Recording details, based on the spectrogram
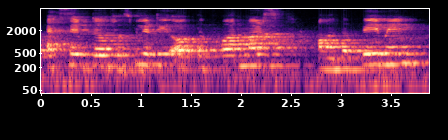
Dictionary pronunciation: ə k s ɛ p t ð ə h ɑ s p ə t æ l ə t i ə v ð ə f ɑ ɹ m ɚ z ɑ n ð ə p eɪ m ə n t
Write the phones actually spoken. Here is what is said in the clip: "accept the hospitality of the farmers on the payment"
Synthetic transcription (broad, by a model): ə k s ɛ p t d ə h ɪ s ə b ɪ l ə t i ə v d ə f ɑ ɹ m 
